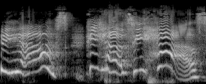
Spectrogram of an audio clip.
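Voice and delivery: tiny, very high, squeaky squirrel-like creature voice. Reading a story aloud, voicing a young squirrel at the table: squeaky young squirrel voice. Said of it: "it squeaked".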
